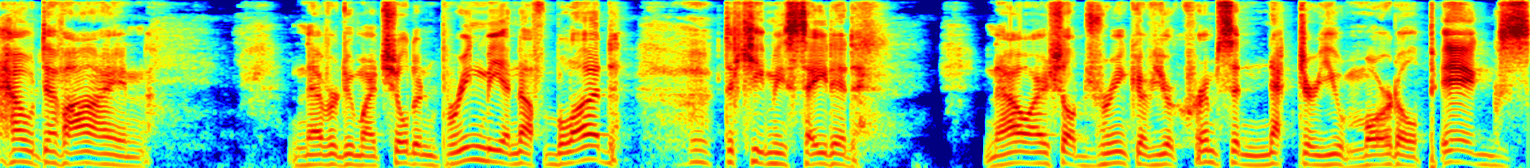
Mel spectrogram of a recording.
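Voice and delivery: foul, cackling, almost feminine disgusting creature voice. Voicing an unseen creature as rats leap out to attack, in a foul, cackling, almost feminine voice. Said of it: "a foul, disgusting voice. It almost sounds feminine, and it cackles".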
